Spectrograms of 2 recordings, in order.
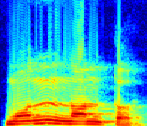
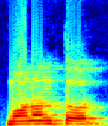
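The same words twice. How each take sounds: First: The n sound is doubled. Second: The n sound is single. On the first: The speaker calls it right. "সঠিক উচ্চারণ হবে মনন্তর।" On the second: The speaker calls it wrong. "অনেকে উচ্চারণ করি মনন্তর।"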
